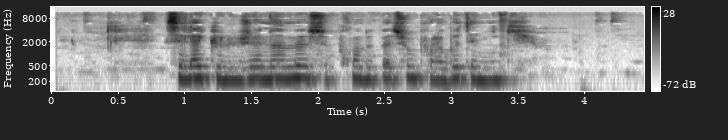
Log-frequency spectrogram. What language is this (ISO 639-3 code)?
fra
